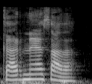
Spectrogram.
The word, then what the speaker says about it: carne asada: So I want to get back and talk to you about carne asada. Am I saying it right? – Yep, carne asada.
